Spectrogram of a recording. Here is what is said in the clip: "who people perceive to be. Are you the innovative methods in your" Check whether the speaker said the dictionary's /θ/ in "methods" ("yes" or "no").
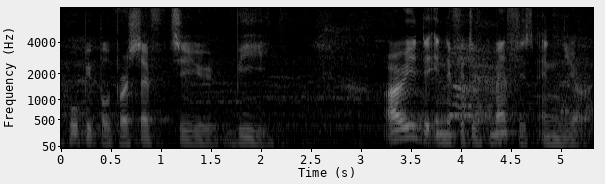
no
